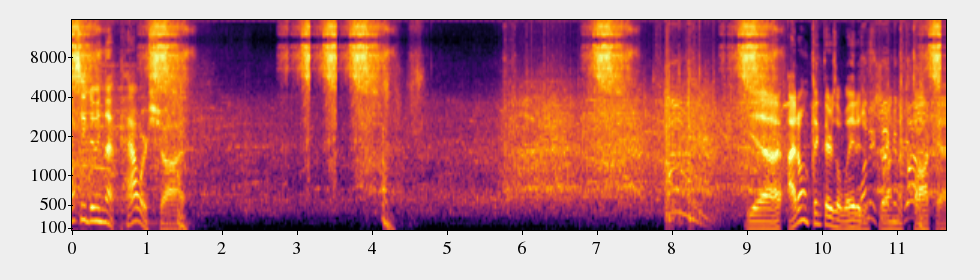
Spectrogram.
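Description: A hockey game's crowd murmurs steadily in the background.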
